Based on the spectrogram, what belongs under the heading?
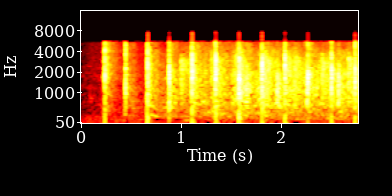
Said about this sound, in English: I didn't do a good job. I was just playing. You didn't have to clap.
